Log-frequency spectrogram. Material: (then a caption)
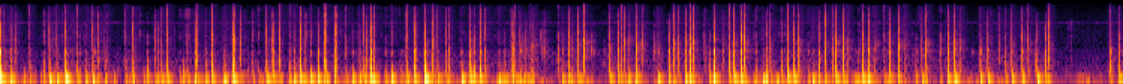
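Soft plastic. A white, soft plastic squeeze tube of face wash cream, hollow and partly filled, is held upright in both hands and tapped rapidly with long acrylic nails. The taps come as dense, quick flurries of sharp clicks over a low, hollow thump, with brief pauses between bursts. The sound fades softer near the end.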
